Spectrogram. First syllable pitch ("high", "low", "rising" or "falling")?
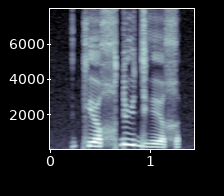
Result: low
